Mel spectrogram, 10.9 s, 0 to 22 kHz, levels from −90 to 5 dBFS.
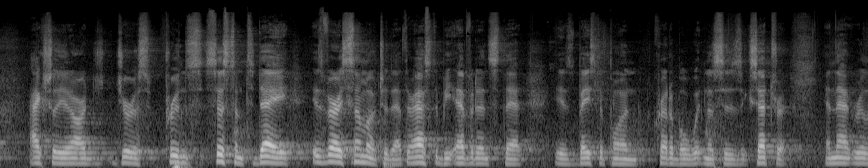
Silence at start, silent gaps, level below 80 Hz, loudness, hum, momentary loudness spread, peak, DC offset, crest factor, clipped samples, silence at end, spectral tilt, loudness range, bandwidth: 0 s; none; -48 dBFS; -28 LUFS; none; 12 LU; -8 dBFS; under 0.1%; 20 dB; under 0.1%; 0 s; -5 dB/octave; 6 LU; 18 kHz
